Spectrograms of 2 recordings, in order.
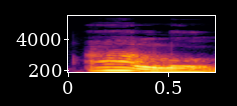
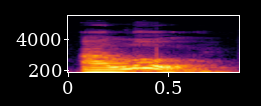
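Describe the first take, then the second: First: The stress is on the first syllable. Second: The stress is on the last syllable. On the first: The speaker calls it wrong. "bukan lagi alo, bukan ya" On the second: The speaker calls it right. "penekanannya di o yang terakhir"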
